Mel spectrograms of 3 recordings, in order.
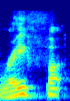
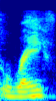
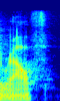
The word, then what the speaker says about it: Ralph: I mean uh what Rafe why is it called pronounced Rafe when it's spelled Ralph they're funny because they're funny out there because they don't like to say Ralph Patrick Roy anyway Ray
